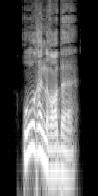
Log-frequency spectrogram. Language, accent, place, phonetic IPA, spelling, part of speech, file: German, Germany, Berlin, [ˈoːʁənˌʁɔbə], Ohrenrobbe, noun, De-Ohrenrobbe.ogg
- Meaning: eared seal, walking seal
